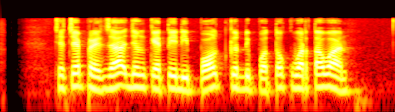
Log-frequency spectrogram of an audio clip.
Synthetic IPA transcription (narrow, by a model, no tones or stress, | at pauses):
t͡ʃɛt͡ʃɛpɾɛd͡ʒad͡ʒɨŋkɛt̪idipɔlt̪̚kɨrdipɔt̪ɔkuwart̪awan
